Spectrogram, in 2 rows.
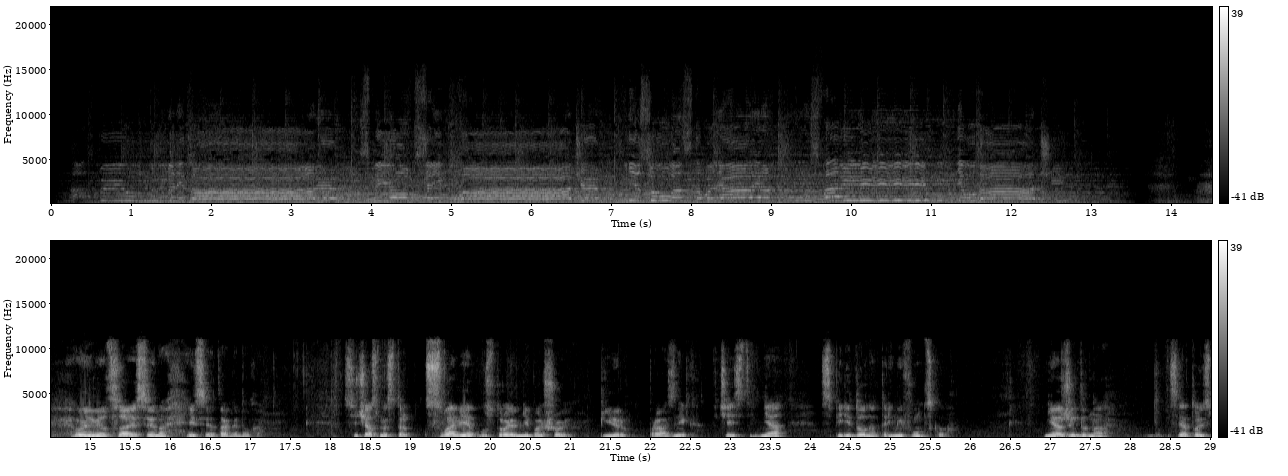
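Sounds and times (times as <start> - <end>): wavering singing voice: 0.1 - 13.2.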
